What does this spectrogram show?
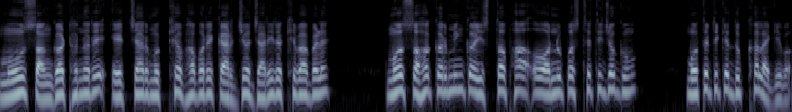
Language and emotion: Odia, sad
